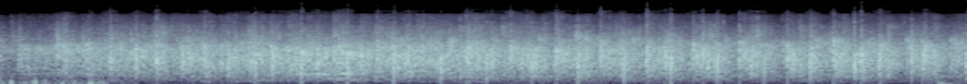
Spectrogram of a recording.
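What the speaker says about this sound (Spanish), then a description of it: "Démosle un aplauso al Señor, hermano." A church congregation bursts into loud, sustained applause during a sermon, many hands clapping in a thick, even stream that fills several seconds without speech.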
